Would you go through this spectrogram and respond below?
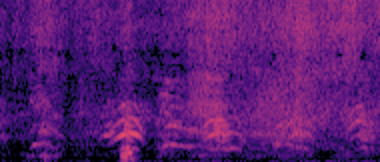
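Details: Black and Tan Coonhound puppies, nine of them, on a hike around a pond: one sharp bark near the start, then a string of whiny, rising-and-falling yelps and yips, with faint background rustle.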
